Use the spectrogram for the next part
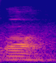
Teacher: La otra persona diría park, sin hacer clara la pronunciación de la R. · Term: no pronunciar la R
